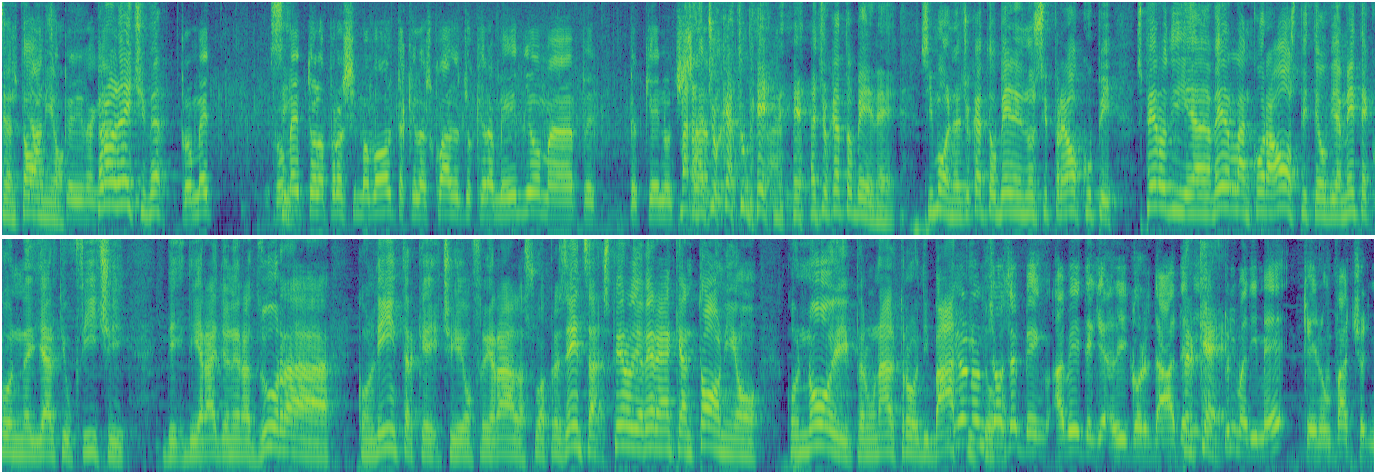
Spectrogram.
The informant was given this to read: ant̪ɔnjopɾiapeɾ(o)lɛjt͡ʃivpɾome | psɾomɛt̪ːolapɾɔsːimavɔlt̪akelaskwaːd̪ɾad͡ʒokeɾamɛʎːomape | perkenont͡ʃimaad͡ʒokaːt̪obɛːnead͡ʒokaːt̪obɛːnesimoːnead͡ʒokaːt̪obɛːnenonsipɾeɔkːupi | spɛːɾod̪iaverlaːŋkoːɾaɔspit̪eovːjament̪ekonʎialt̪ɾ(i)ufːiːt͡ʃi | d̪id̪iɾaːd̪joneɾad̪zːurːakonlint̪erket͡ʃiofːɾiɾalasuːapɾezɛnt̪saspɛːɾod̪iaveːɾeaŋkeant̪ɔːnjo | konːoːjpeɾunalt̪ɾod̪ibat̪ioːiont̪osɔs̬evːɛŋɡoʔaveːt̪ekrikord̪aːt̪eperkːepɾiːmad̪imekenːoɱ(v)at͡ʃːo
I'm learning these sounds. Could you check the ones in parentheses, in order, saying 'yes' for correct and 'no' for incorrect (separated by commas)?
no, yes, no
